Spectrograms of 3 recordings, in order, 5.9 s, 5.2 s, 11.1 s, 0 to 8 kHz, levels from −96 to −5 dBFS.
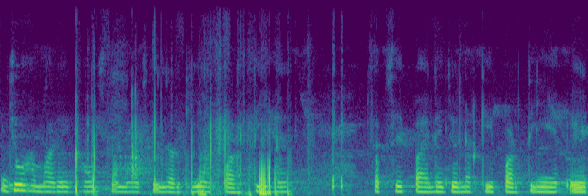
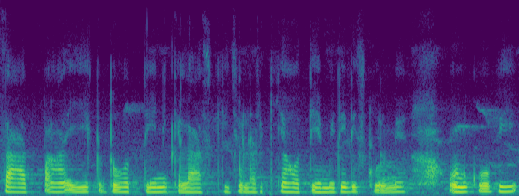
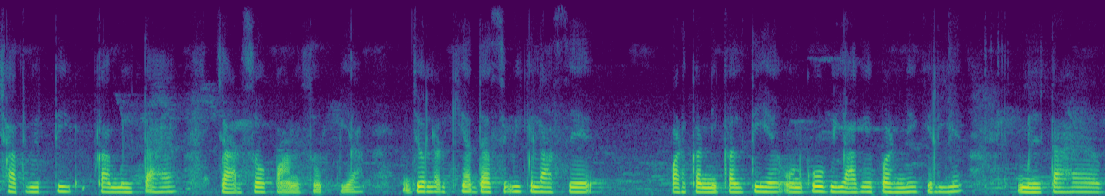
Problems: none marked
